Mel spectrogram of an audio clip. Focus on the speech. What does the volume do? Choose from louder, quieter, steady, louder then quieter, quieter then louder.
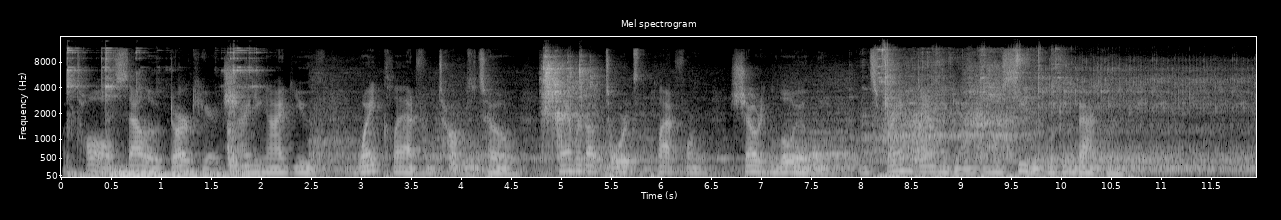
steady.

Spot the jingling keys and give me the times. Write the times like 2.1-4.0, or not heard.
0.1-2.0, 4.8-5.3, 8.1-10.1.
